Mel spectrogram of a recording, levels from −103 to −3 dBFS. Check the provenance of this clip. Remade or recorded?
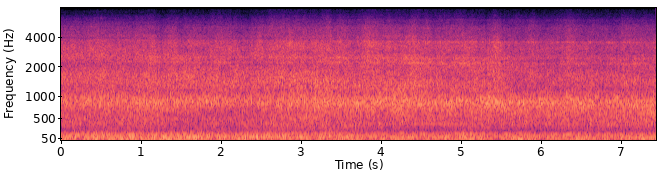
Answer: recorded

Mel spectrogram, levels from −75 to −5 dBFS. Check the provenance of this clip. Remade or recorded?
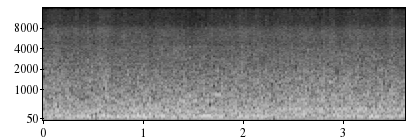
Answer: recorded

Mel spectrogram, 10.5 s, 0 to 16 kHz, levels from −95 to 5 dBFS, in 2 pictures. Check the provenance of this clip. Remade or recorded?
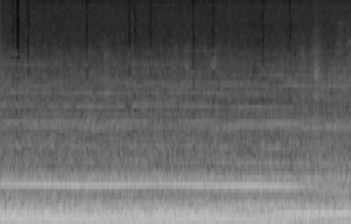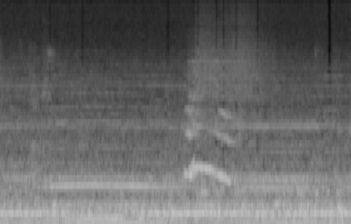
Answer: recorded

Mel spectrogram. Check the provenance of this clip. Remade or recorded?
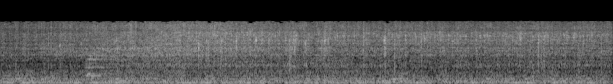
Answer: recorded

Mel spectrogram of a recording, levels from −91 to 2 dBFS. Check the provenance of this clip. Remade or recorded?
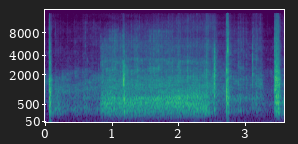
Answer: remade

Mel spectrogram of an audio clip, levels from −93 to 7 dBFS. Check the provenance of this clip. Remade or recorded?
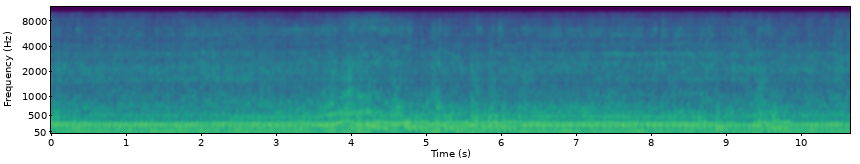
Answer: remade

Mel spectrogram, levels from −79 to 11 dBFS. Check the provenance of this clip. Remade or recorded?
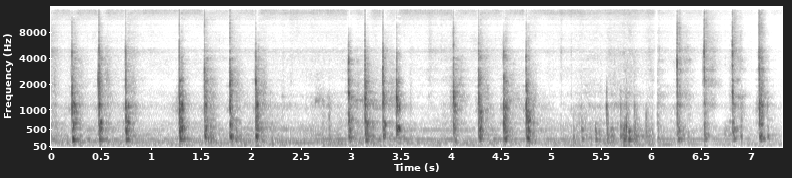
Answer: remade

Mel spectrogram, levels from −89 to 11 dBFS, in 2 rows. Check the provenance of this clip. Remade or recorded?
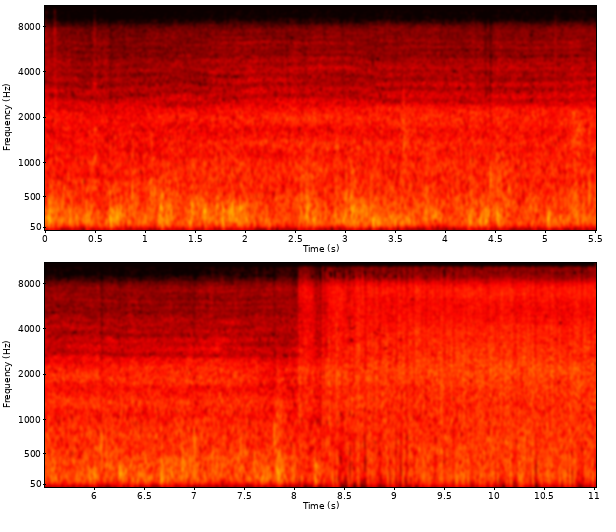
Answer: recorded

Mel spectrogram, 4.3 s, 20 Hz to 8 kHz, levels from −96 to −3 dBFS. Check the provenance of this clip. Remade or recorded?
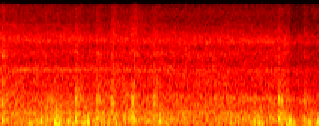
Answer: recorded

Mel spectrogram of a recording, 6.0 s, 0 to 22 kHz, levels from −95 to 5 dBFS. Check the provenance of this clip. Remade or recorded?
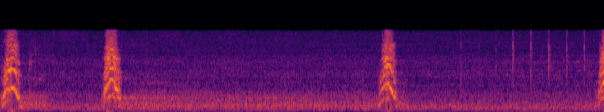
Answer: recorded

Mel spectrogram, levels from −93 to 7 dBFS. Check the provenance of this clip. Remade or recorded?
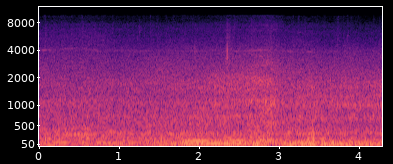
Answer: recorded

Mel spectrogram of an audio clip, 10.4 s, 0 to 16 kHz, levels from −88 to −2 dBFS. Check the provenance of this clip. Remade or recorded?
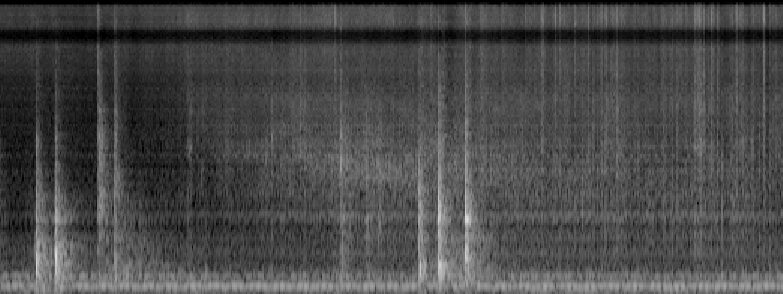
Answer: remade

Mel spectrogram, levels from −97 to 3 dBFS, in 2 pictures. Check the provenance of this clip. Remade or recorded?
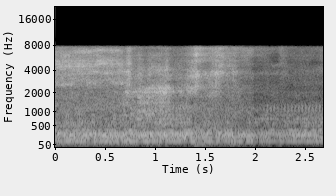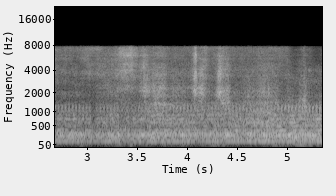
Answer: remade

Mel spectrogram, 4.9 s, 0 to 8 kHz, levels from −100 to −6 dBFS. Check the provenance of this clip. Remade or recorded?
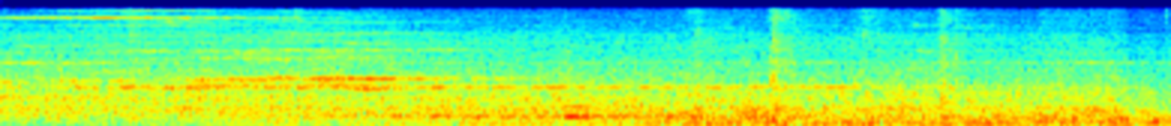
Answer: recorded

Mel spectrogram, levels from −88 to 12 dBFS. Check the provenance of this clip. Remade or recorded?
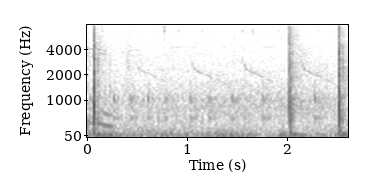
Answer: recorded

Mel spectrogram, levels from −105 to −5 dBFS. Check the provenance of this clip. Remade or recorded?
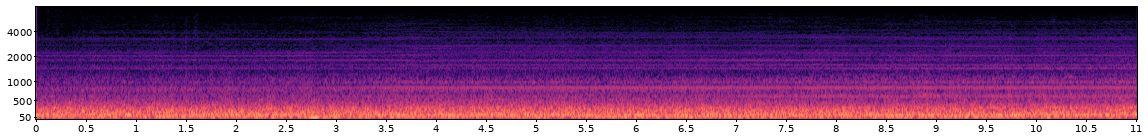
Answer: remade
